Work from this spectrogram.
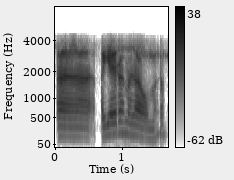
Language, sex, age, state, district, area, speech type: Tamil, male, 18-30, Tamil Nadu, Mayiladuthurai, urban, conversation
